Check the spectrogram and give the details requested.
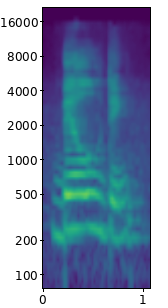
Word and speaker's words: building: Bill là IU rồi nhưng mà đây là chỉ có âm I thôi nhưng phải đọc là bill, building, không đọc là bill, nhớ chưa?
